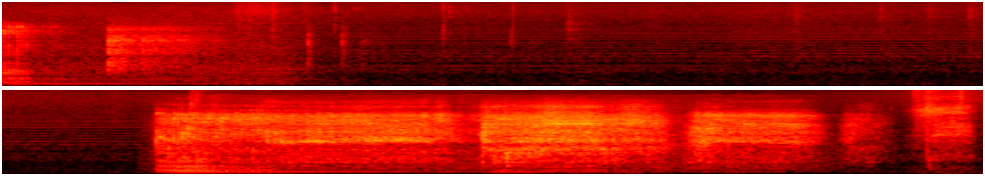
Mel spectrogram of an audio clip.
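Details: Loud snoring, then several seconds of near silence without breathing, then loud snorting, gasping snores resume: a breathing pause (Atemaussetzer) in dangerous snoring with sleep apnoea.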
